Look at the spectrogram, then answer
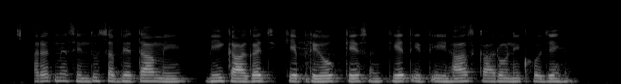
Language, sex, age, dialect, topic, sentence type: Hindi, male, 18-24, Kanauji Braj Bhasha, agriculture, statement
